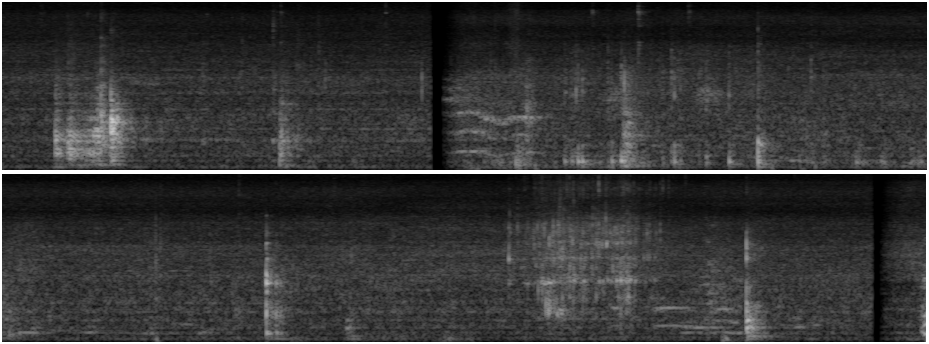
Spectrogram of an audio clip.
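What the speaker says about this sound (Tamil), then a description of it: "இப்போ நாம் இதை மத்து போட்டு கடைஞ்சிக்கலாம்." A wooden churner mashes tomato sambar in a pot up close, with irregular scraping, knocking strokes and soft stirring sounds that come and go quietly.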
